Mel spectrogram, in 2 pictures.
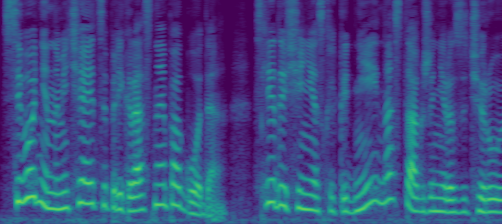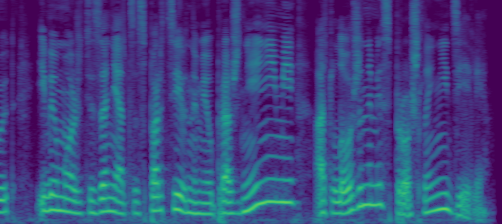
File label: Sunny Day, Broadcast, weather, female weather report in Russian, beautiful day, news; Broadcast Sound Effects; human voice speaking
